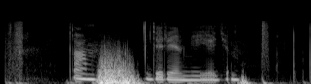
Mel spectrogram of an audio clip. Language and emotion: Russian, sad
